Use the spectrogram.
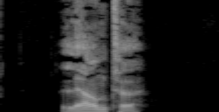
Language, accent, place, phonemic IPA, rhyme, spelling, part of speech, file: German, Germany, Berlin, /ˈlɛʁntə/, -tə, lernte, verb, De-lernte.ogg
- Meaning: inflection of lernen: 1. first/third-person singular preterite 2. first/third-person singular subjunctive II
